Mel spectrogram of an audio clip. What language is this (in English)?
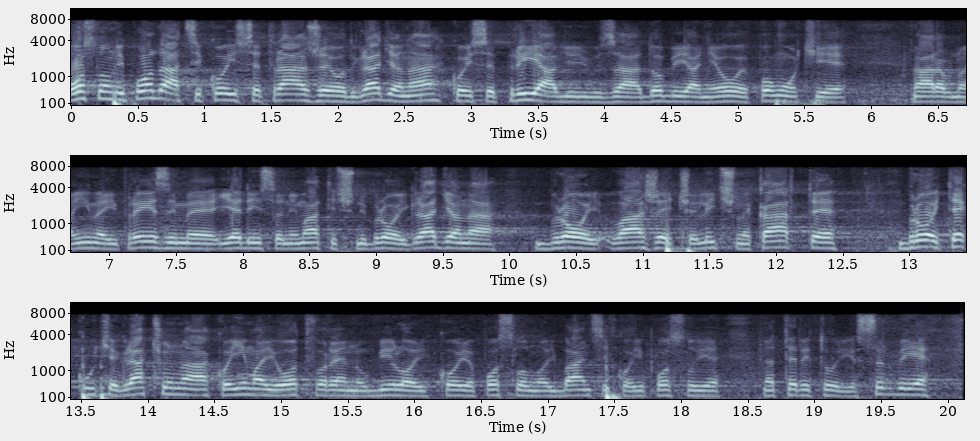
Serbian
